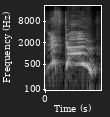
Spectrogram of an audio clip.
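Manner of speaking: big high shout of joy; real overjoyed yell; excited cheer. Real, not acted. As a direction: cheer it out, thrilled. Cheering brother's uni offer.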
